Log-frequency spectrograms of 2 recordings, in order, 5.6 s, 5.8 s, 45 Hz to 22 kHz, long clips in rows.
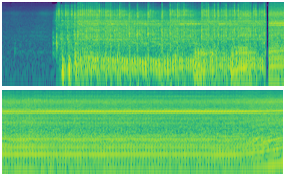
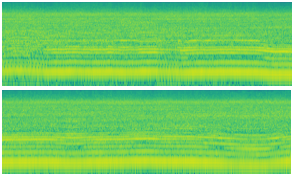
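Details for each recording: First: Stihl 084 AV chainsaw, about 35 years old, found discarded, first start after repair, backfiring: ragged and uneven for two seconds, then screams at a steady high pitch creeping upward; sounds poorly tuned, carburetor L/H adjustment suspected needed. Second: Stihl 084 AV chainsaw, about 35 years old, rescued from the tip and repaired, cutting a slab from Australian red gum: a steady loud two-stroke howl holds high revs, slight sag under load, no misfire; healthy cut.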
